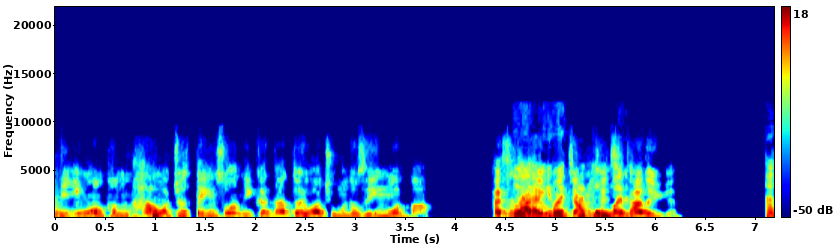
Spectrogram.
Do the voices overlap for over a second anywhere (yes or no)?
yes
